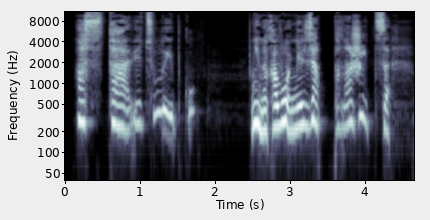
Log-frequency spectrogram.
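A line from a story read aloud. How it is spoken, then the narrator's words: Whisper. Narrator (Russian): прошептал король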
